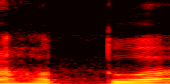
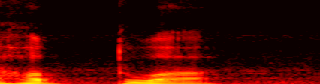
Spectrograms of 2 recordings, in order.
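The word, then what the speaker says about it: হত্বা: হবে প্রথমত গুরুন হত কেন কেন হত্তুয়া কারণ এখানে কি আছে অন্তস্থ ব আছে আর অন্তস্থ ব থাকলে এর উচ্চারণ কেমন হবে উতলে হত্তুয়া হ্যাঁ এটাকে যদি আমরা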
